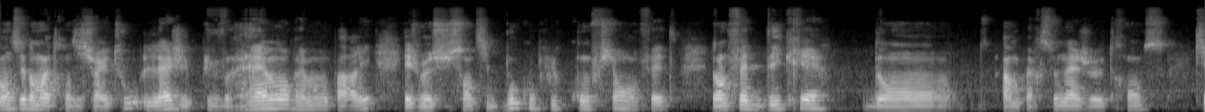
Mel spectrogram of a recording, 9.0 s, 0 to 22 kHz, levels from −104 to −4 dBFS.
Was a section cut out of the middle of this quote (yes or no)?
no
